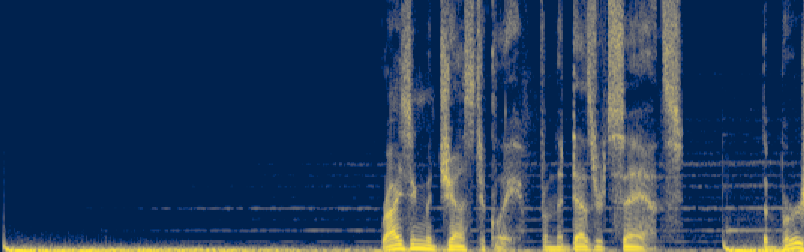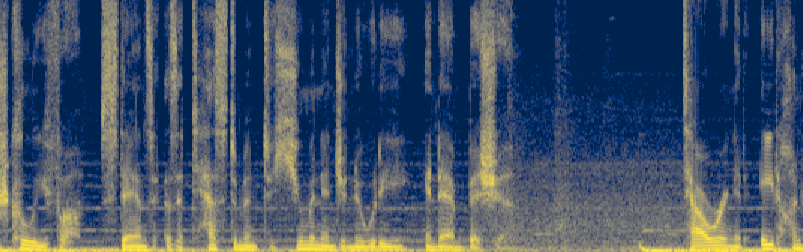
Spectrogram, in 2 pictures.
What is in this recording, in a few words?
Documentary; Demo Reel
